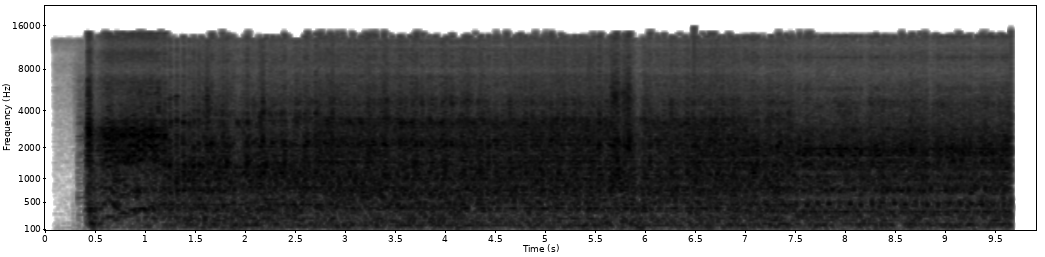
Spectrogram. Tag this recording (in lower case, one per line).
truck
vehicle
